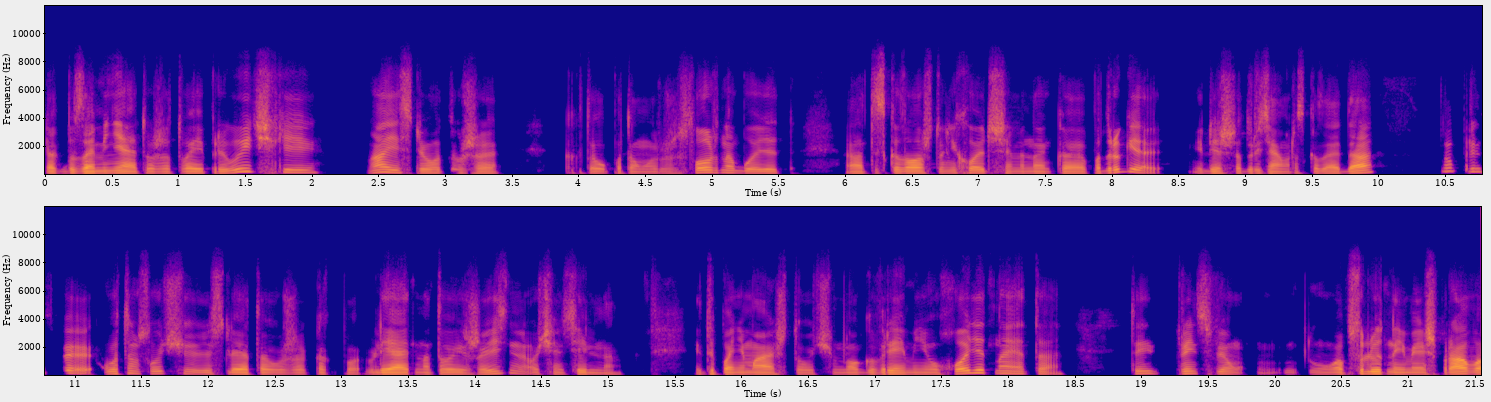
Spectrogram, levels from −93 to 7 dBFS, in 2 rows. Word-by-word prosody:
как 115 -2 +1
бы 120 - 0
заменяет 115 -1 +4
уже 100 -1 -2
твои 105 -1 +2
привычки. 165 - 0 0.4
А 175 +4 +4
если 145 -5 -1
вот 125 0 -2
уже 100 -3 -2 0.5
как-то - - -7
у - - -2
потом 100 -1 -6
уже 100 -1 -9
сложно 155 +1 +2
будет. 120 -3 0 0.5
А 110 0 +1
ты - - -9
сказала, 125 0 +4
что 120 - -8
не 125 - -5
хочешь 130 -3 +1
именно 110 -2 -4
к 100 0 0
подруге 180 - +1 0.2
или 115 -2 -1
же 110 +1 -1
друзьям 105 -2 -1
рассказать, 100 -2 -2
да? 145 +9 +7 0.5
Ну 230 +1 -6
в 240 - -27
принципе, 205 -3 -2
в 145 - 0
этом 160 +1 -4
случае, 145 -4 -5
если 110 0 0
это 110 0 +1
уже 100 -1 -5
как 110 - -4
бы 100 - -5
влияет 115 +2 +6
на 105 -1 -5
твою 110 -1 0
жизнь 135 - -2
очень 115 -4 -4
сильно, 95 -3 -4 0.6
и - - -9
ты - - -2
понимаешь, 115 -2 +3
что 100 - -8
очень 95 +2 -7
много 110 +1 -2
времени 110 +1 +1
уходит 155 - +3
на 165 -1 +1
это, 150 - -5 0.5
ты, 155 0 -3
в - - -45
принципе, 150 -2 -1
н 125 -4 -5
н - - -19
ну 115 -2 -4
абсолютно 130 0 +3
имеешь 110 -1 +1
право 125 0 +9
115 Hz, 185 wpm, -26 LUFS, 105-140 Hz, 0.6 s, право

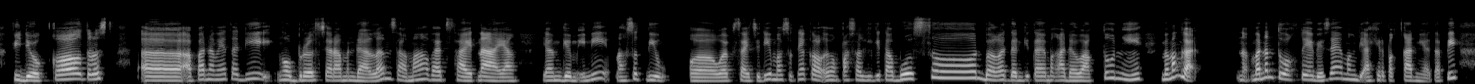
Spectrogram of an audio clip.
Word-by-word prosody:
video 185 -4 +4
call 235 +4 +7
terus, 245 +2 +2 0.4
eee, 180 -1 +6
apa 220 +5 +1
namanya 235 +2 -4
tadi, 255 +4 -4
ngobrol 195 -2 +1
secara 185 -1 0
mendalam 180 +5 0
sama 210 +3 -3
website. 200 -4 0
Nah 180 -2 +7
yang 170 0 0 0.3
yang 185 +1 -1
game 185 -2 +1
ini 245 +11 -4
maksud 180 +7 -4
di, 200 -1 -1
eee, 170 -2 -2
website 170 0 -1
jadi 230 +7 -3
maksudnya 220 +1 -5
kalau 205 -5 0
yang 200 0 -5
pas 205 0 -6
lagi 190 -2 -4
kita 210 0 -3
bosen 295 - +2
banget 210 -1 +1
dan 185 - 0
kita 190 0 -6
emang 195 +1 -7
ada 180 -2 0
waktu 170 +11 -2
nih, 235 -3 -1 0.2
memang 235 +8 +2
enggak - - +5 0.4
enggak - - -7
menentu 320 -6 +2
waktunya 220 -1 -2
biasanya 260 +10 -1
emang 225 - -2
di - - -1
akhir 190 +3 -4
pekan 185 0 -1
ya, 150 - -9
tapi 295 - -2
200 Hz, 195 wpm, -23 LUFS, 180-235 Hz, 0.4 s, call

